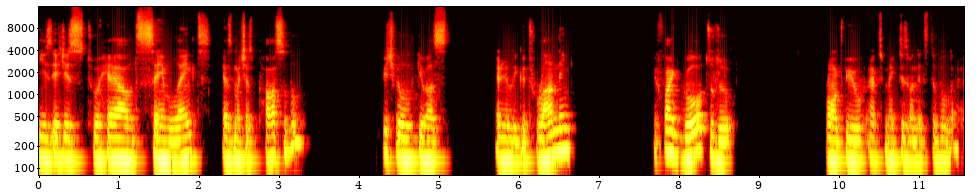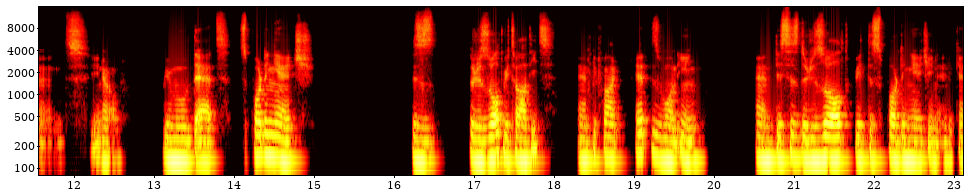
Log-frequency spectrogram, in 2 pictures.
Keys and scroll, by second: 7.0 q, 8.0 q, 8.5 n, 8.8 a, 14.2 m, 14.6 n, 18.3 k, 18.8 l.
